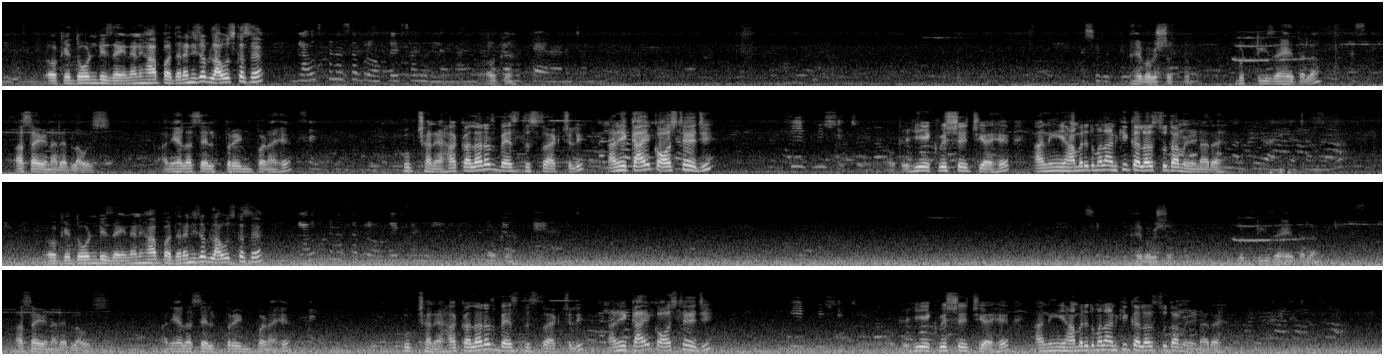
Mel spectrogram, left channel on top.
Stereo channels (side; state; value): right; noise; rumble, 5 dB below the sound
